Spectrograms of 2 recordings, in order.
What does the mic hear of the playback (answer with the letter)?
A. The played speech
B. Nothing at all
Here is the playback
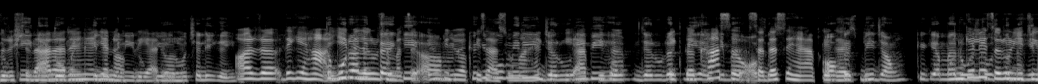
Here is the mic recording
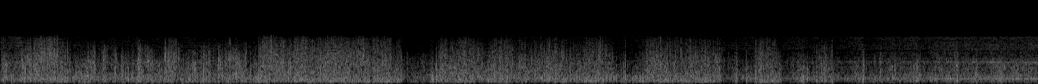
B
